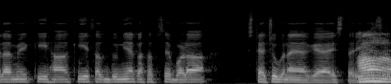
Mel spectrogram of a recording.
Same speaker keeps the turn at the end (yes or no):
no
